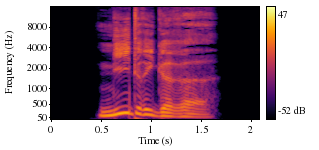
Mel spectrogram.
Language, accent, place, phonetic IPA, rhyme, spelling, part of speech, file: German, Germany, Berlin, [ˈniːdʁɪɡəʁə], -iːdʁɪɡəʁə, niedrigere, adjective, De-niedrigere.ogg
- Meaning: inflection of niedrig: 1. strong/mixed nominative/accusative feminine singular comparative degree 2. strong nominative/accusative plural comparative degree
